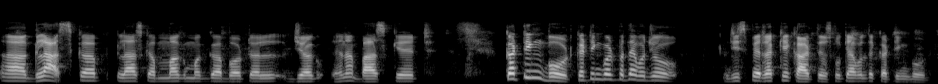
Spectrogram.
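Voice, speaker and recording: A man teaches English words to a class, stopping often to check that everyone is following. His voice is bright and fairly high, and it sounds dull and muffled, with a dry, close sound. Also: normal speed, smooth, dry recording. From India. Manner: explains each word with repeated checks to the class. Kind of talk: classroom vocabulary lesson.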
